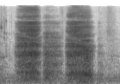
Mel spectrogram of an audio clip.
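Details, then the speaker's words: Simulated shortness of breath by an English teacher describing lung disease symptoms: two quick, loud, airy breaths in a row. "most lung diseases have similar symptoms coughing wheezing loss of breath"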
